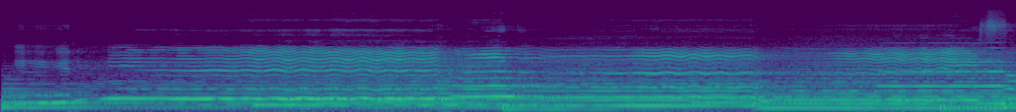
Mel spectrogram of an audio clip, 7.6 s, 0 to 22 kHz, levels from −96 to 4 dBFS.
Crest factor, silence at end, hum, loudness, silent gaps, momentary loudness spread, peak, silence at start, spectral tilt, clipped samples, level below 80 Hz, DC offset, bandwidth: 14 dB; 0 s; none; -36 LUFS; none; 6 LU; -22 dBFS; 0 s; -6.5 dB/octave; under 0.1%; -60 dBFS; under 0.1%; 12 kHz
